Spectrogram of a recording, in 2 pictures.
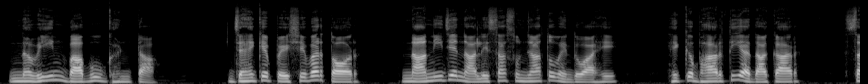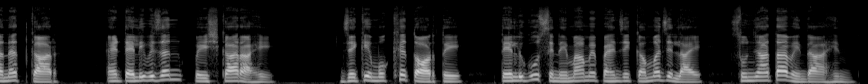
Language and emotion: Sindhi, neutral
